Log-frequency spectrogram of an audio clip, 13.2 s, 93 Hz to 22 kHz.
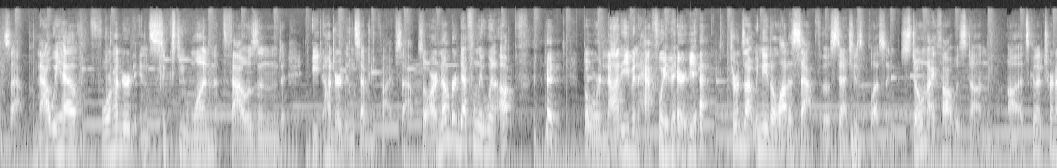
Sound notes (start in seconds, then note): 6.8 laughs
